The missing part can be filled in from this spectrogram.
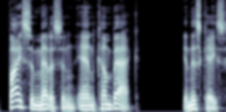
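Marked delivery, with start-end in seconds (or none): none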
